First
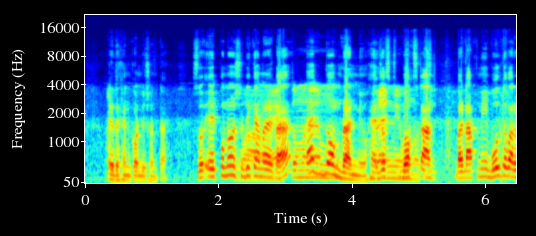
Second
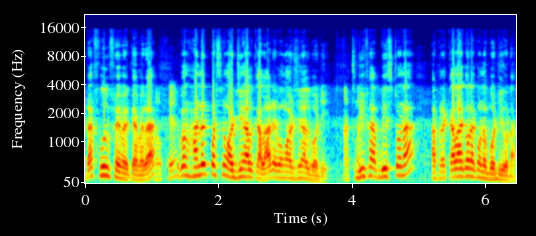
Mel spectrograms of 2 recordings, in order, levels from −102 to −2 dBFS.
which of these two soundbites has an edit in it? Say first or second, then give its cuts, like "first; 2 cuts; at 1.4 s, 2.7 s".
first; 1 cut; at 5.2 s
